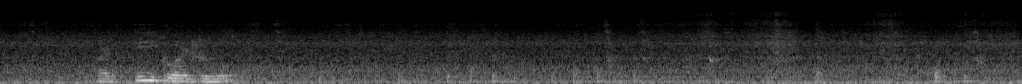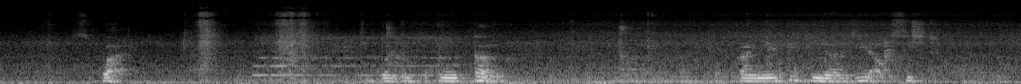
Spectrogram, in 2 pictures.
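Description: A man speaks calmly in a lecturing tone, with pauses.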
